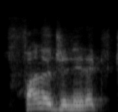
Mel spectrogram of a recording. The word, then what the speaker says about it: phylogenetic: Is it the phylogenetic tree of life? – Oh yeah, it's perfect.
